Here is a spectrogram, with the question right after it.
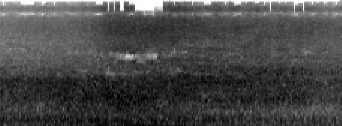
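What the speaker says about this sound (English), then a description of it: "there's so many cars and it's very loud today." Loud road traffic with cars passing close by, a continuous roadway rumble that swells and eases over a couple of seconds, heard alone without voices.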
